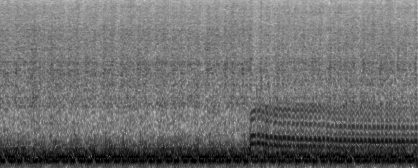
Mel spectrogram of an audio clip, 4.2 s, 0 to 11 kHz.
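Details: BMW S1000RR (K46 inline-four) after a 1,200 km ride: lumpy, uneven idle with a tractor-like chug and one cylinder dead, heard before repair. The cause is a fried ignition coil pack, which was then replaced.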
